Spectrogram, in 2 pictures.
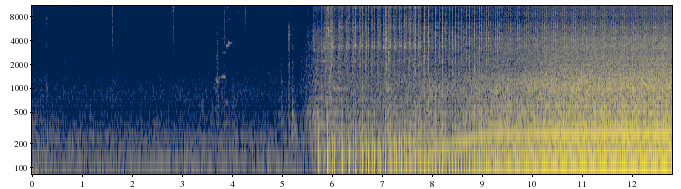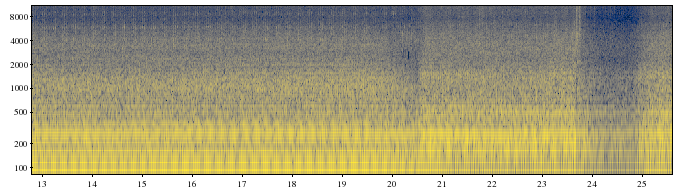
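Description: A Honda lawn mower engine is pulled into life after quiet fiddling, catching with a rough burst and then running steadily and loudly at a constant drone, briefly dipping before settling again.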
